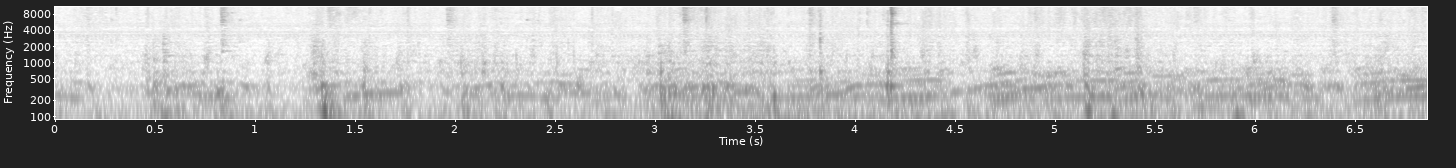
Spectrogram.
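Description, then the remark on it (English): Several pigeons coo in low, throaty warbles that overlap continuously, with scattered soft flutters and pattering taps mixed in. No one speaks. “En commun, on a les pigeons.”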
